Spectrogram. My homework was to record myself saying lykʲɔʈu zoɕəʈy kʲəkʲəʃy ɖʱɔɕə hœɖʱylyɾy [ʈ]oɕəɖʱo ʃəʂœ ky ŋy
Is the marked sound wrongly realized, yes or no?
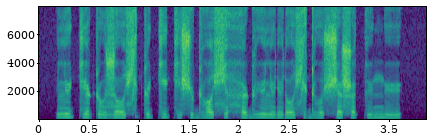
yes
